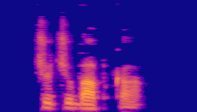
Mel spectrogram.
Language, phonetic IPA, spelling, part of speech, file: Polish, [ˌt͡ɕüt͡ɕuˈbapka], ciuciubabka, noun, Pl-ciuciubabka.ogg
